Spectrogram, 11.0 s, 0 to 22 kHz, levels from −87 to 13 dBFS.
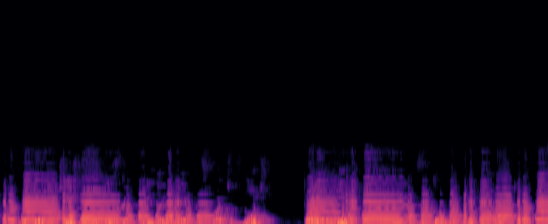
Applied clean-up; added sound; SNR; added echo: classical method WPE with log-MMSE.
